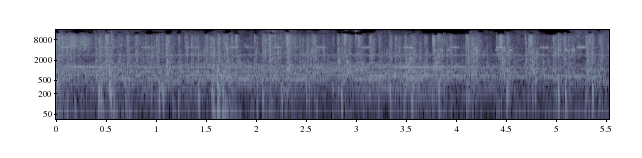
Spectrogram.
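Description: Horse hooves clip-clopping in the video game Red Dead Redemption during a ranch patrol, a steady rhythmic trot of many rapid hoof strikes, moderately close, with faint ambient background and no talk.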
